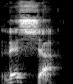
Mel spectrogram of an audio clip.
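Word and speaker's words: 列車: 발음은 레샤.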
